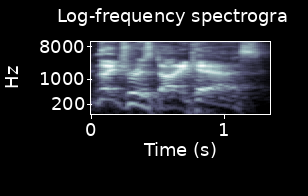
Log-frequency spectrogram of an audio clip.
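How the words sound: It is said in a booming monster-truck announcer voice.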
